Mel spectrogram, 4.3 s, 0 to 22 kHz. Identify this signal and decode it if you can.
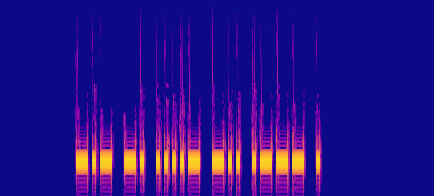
Morse code, heard as a keyed tone, about 32 wpm, 700 Hz. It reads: KN4DJE
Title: USA Call Signs - 6 Characters - 30wpm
